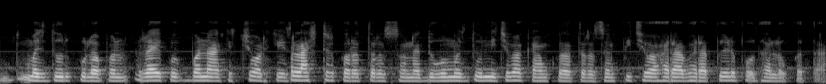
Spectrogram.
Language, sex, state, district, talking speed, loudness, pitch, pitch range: Hindi, female, Uttar Pradesh, Varanasi, 180 wpm, -21 LUFS, 175 Hz, 165-180 Hz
